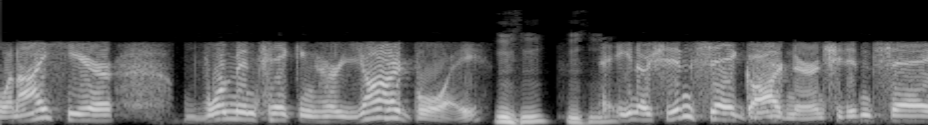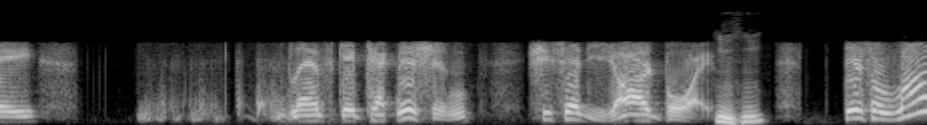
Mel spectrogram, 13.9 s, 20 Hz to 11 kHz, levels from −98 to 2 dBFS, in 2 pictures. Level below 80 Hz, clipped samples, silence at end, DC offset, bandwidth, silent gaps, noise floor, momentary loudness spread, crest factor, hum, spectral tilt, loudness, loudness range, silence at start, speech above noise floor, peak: -60 dBFS; under 0.1%; 0 s; under 0.1%; 4.5 kHz; none; -62 dBFS; 12 LU; 14 dB; none; -9.5 dB/octave; -22 LUFS; 4 LU; 0 s; 40 dB; -8 dBFS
